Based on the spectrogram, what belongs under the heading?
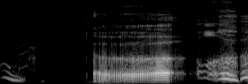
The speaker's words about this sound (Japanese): あれは酒を飲んだだけで、 またゲップが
